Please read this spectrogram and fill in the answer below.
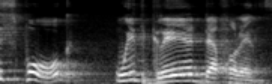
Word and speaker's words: deference: The next word is डेफरेंस, नॉट डिफरेंस। DI नाही, भल कि देखंतु कौन अच्छी DI नाही, DE अच्छी। तो कौन वर्डटा DEFERENCE, डेफरेंस। प्रोनाउंस केंती हेबो डेफरेंस।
